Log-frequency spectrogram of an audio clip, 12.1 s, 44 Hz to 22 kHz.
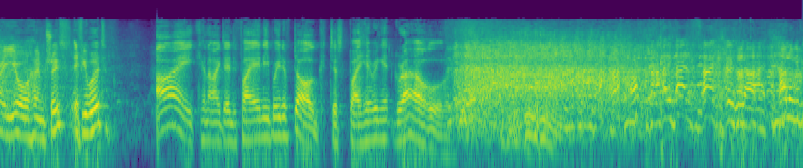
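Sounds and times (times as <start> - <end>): audience laughing: 6.7 - 12.0.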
